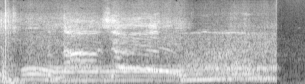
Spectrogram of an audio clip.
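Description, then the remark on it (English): A car in a film scene from Ja Rule's acting career roars past with a loud, whining engine that shifts in pitch as it goes by, with a hint of tire squeal, before the sound cuts off abruptly. “When the car passes him, he's like, "What?"”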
